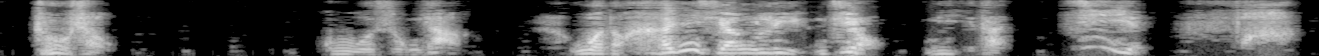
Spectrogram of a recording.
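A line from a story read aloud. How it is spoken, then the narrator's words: Icy voice. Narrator (Chinese): 一个人走过来了，声音冰冷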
